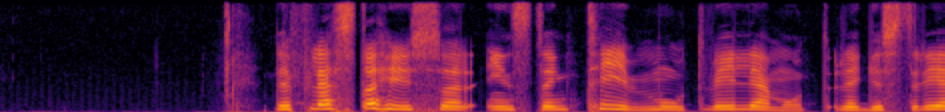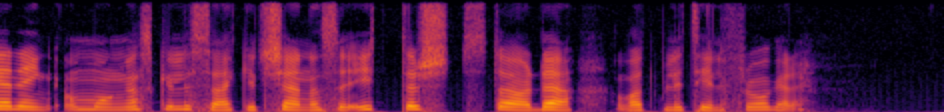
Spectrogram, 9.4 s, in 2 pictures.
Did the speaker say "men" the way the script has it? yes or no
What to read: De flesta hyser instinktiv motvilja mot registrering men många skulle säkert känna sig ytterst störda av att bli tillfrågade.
no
